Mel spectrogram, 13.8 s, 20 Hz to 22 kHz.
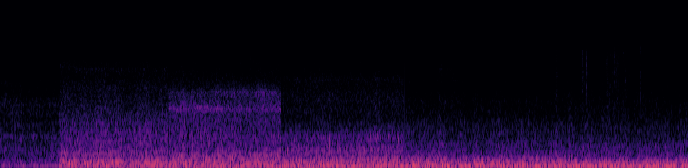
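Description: Steady loud rumble and rush of an E5-series Shinkansen running at speed, heard inside the carriage, starting abruptly about a second in and shifting in character a few times. Near the end, a plastic food wrapper crinkles over it.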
